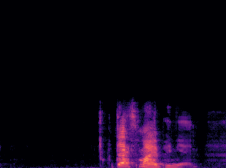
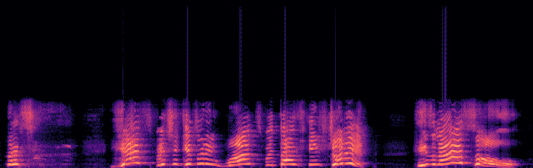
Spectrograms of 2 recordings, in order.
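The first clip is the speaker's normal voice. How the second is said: exasperated rant; 8 semitones higher than usual. Real, not acted. Ranting at the character.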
